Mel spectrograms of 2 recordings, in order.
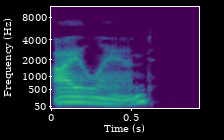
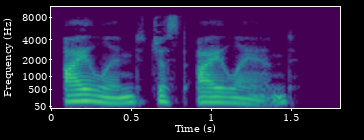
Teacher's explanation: Many people want to pronounce the S is land, but the S is completely silent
